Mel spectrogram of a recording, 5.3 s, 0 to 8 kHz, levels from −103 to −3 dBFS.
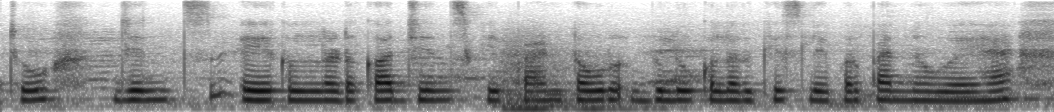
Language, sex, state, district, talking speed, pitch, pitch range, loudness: Hindi, female, Uttar Pradesh, Shamli, 170 wpm, 215 Hz, 210-220 Hz, -18 LUFS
